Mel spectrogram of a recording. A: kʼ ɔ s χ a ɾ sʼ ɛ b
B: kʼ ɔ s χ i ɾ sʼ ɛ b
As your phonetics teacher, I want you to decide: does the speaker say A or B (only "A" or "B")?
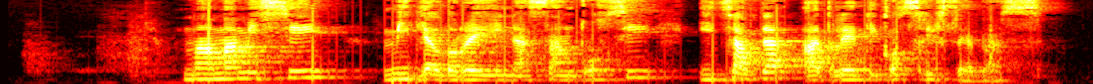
B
